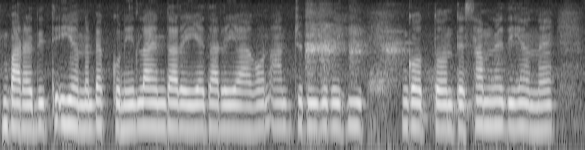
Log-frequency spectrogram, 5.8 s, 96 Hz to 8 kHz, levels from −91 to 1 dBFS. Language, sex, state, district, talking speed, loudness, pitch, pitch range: Chakma, female, Tripura, Unakoti, 165 wpm, -18 LUFS, 195 Hz, 185-195 Hz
